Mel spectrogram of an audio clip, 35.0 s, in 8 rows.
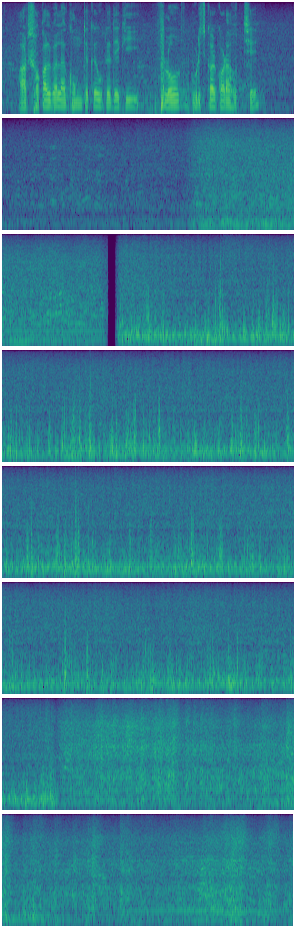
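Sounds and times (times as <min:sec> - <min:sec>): train wheels rumbling on rails: 0:07.4 - 0:35.0.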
